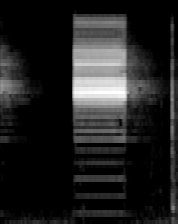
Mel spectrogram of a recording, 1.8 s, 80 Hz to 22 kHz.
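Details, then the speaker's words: VW T4 van lights-on warning relay no. 36 bench-tested on a 12 V supply gives one clean high buzz, then stops when 86 is connected. The relay is good and is not the source of the fault. "et quand ça fait ça c'est que ton relais numéro 36 il est bon à plus"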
